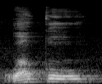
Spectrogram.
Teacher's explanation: posisinya di siku tenggorokan, lidahnya dinaikkan sehingga rongga udara terkunci ketika membacanya.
